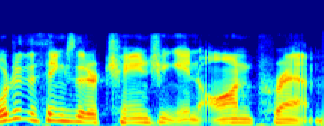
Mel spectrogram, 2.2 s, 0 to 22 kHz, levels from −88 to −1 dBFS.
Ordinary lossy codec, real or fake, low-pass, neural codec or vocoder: Opus, 64 kbps; real; 7.2 kHz; none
